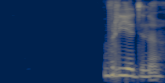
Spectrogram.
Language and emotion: Russian, angry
